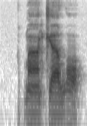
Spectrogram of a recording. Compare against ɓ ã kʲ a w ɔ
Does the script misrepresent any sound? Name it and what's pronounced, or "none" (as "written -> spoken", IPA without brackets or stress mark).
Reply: none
